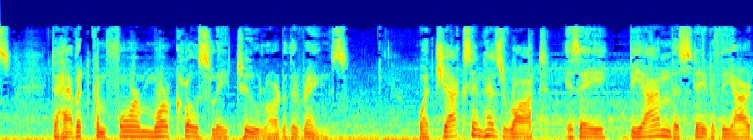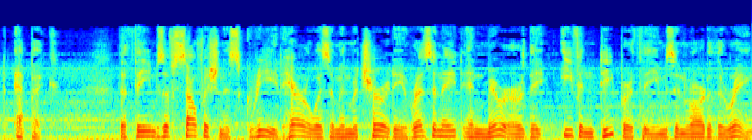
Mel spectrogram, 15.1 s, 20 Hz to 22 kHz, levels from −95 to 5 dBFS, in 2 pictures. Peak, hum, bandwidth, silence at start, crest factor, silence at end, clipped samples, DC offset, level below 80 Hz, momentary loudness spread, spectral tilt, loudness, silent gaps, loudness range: 0 dBFS; none; 10.5 kHz; 0 s; 16 dB; 0 s; under 0.1%; under 0.1%; -30 dBFS; 9 LU; -5.5 dB/octave; -15 LUFS; none; 2 LU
